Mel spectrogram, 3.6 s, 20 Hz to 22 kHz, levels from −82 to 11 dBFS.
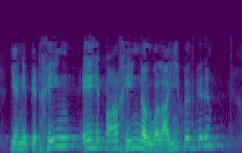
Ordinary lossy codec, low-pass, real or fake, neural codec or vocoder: MP3, 32 kbps; 9.9 kHz; fake; codec, 24 kHz, 0.9 kbps, WavTokenizer, medium speech release version 2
